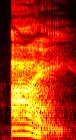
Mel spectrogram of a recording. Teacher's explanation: English has a lot of vowels that are diphthongs, which is two vowels put together, like I. So what you know is the vowel I actually starts here, ah, and goes up to E, I.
